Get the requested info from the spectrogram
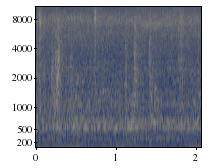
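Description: Excavator's diesel engine running steadily under load, with a steady whine and scattered short knocks and clanks from the digging.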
